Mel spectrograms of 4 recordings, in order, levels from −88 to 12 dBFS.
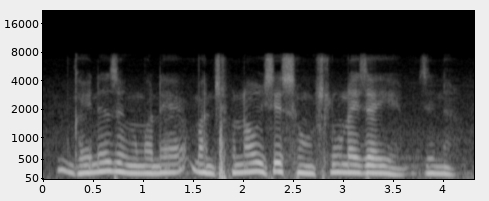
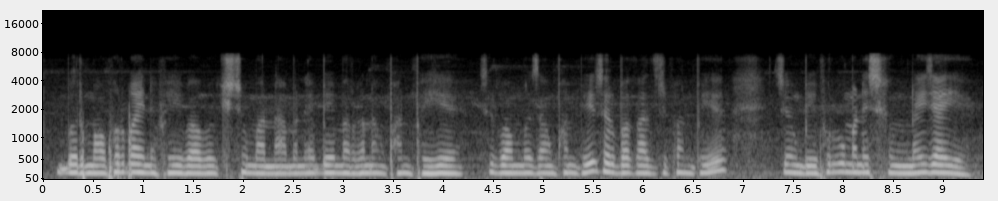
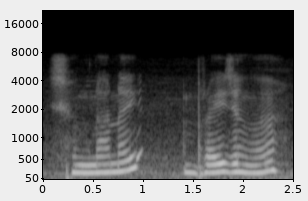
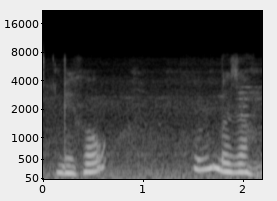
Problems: constant background noise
